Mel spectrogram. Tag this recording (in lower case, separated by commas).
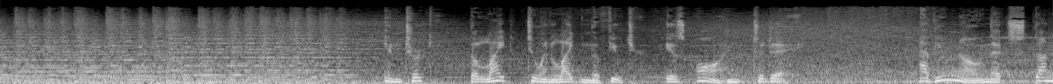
speech, music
